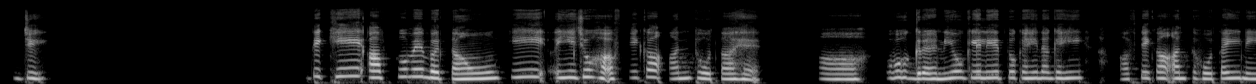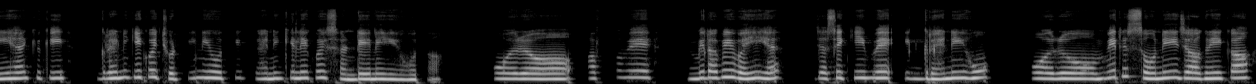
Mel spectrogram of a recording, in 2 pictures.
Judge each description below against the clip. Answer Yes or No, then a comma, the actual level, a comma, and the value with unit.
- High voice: Yes, very high, 280 Hz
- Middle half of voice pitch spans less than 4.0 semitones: Yes, average, 2.7 semitones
